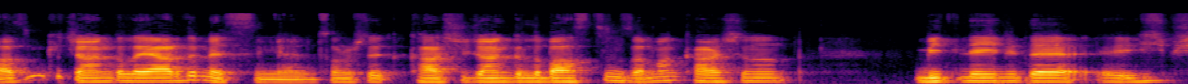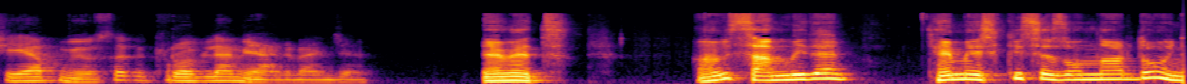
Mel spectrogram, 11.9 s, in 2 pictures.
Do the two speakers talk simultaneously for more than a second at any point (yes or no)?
no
